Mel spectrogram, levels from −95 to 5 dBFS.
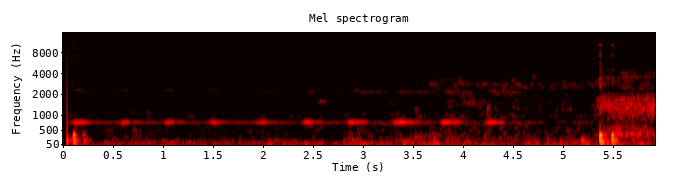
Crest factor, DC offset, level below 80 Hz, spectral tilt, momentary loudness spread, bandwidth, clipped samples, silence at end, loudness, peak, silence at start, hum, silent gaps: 28 dB; under 0.1%; -70 dBFS; -7.5 dB/octave; 21 LU; 11 kHz; under 0.1%; 0 s; -53 LUFS; -28 dBFS; 0.05 s; none; none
